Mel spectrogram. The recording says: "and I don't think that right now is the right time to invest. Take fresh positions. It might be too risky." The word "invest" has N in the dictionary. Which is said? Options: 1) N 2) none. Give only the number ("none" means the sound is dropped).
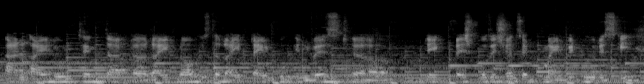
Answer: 1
